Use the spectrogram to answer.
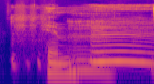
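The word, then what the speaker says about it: hymn: there wasn't H ym wait that's how it's spelled h ymn him yeah like that real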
